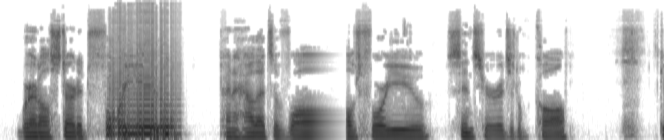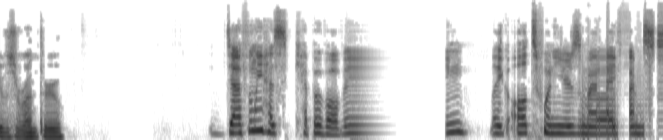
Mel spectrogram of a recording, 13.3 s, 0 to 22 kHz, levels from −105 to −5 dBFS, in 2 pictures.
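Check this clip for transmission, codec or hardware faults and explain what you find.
Three kinds of transmission fault appear in this speech clip. There are two robotic stretches, two freezes and one speed-up.

Robotic sound from repeated short buffers occurs from 1.08 to 2.27 s, right after "where it all started", and again from 12.43 s to the end. The speech becomes a rigid, metallic buzz at 200 Hz. The likely cause is audio arriving too seldom, so short pieces get replayed. A 200 Hz buzz fits repeats of about 5 ms. Most of the real audio in these stretches is skipped.

A call audio freeze happens from 3.05 to 3.48 s, after "of how that's". The last sound is held and fades for 410 ms, with about 30 ms of silence. A second freeze runs from 10.14 to 11.12 s, lasting 954 ms, and 650 ms of it is silent. Delayed packets likely emptied the jitter buffer. Nothing is lost. The speech simply resumes later.

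A jitter buffer speed-up runs from 9.16 to 10.13 s. The receiver trims short pitch-period pieces to cut excess delay, removing about a third of a second. The speech plays at 131% speed with unchanged pitch, so it sounds hurried.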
